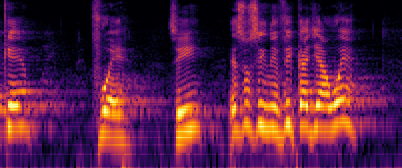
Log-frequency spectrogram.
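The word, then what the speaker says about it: Yahweh: que no llevaba consonantes y se pronunciaba lo pronunciaban ya ve verdad ellos lo decían de esta manera de yagüe así pronunciaba en el nombre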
